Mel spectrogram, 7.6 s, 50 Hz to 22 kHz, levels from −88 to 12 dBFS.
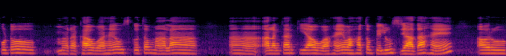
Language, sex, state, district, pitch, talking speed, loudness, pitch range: Hindi, male, Delhi, New Delhi, 195 Hz, 140 wpm, -18 LUFS, 180-205 Hz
